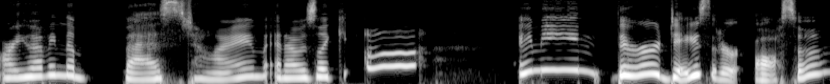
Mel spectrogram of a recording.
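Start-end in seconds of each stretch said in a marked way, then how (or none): 0.0-1.8 put-on valley girl voice. Quoting a woman talking about them doing the PCT, valley girl voice. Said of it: "You do that voice really well. ... She sounded like a valley girl".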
